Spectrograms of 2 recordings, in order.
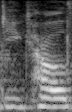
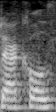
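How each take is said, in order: First: Decal is said the non-Canadian way. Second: Decal is said the Canadian way.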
